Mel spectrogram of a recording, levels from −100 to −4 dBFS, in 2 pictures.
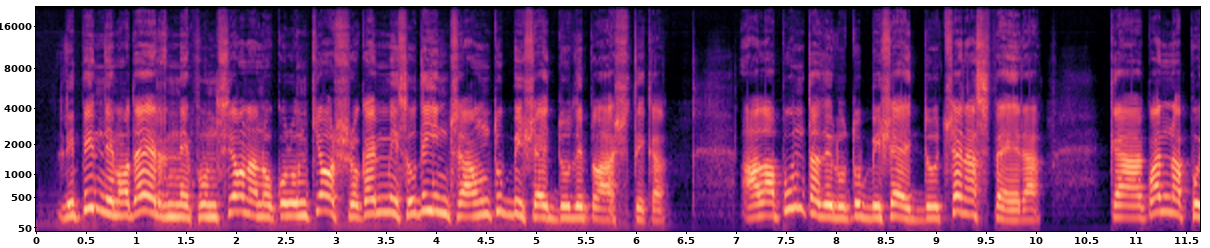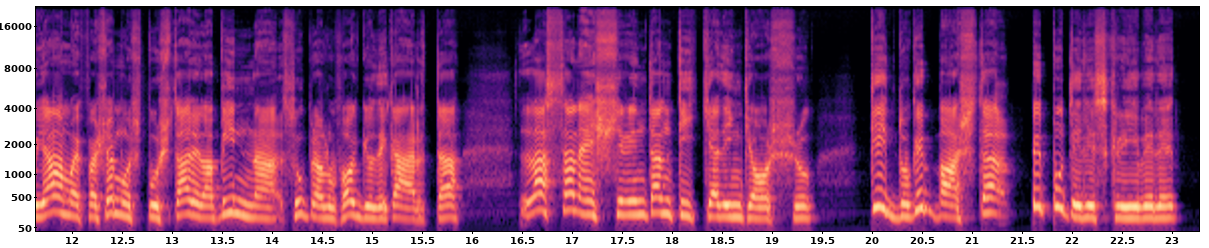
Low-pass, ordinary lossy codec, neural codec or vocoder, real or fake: none; none; none; real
